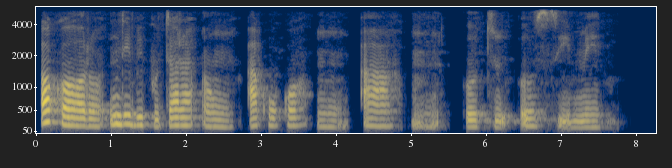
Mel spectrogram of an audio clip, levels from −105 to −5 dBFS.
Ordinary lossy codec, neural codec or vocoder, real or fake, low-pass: AAC, 32 kbps; vocoder, 44.1 kHz, 80 mel bands, Vocos; fake; 5.4 kHz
